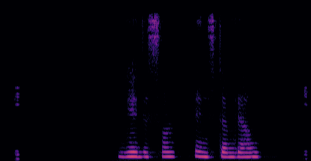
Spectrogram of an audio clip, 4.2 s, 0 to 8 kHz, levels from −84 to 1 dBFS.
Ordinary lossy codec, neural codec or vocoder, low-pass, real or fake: AAC, 48 kbps; codec, 24 kHz, 0.9 kbps, WavTokenizer, medium music audio release; 7.2 kHz; fake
